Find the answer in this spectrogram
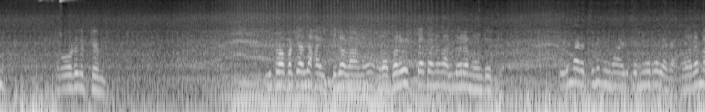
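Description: A voice talking over the running engine of a vehicle moving along a road, with a steady low engine hum most prominent in the middle.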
